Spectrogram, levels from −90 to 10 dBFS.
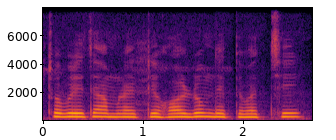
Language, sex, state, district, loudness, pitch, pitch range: Bengali, female, West Bengal, Cooch Behar, -13 LUFS, 245 Hz, 235-250 Hz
